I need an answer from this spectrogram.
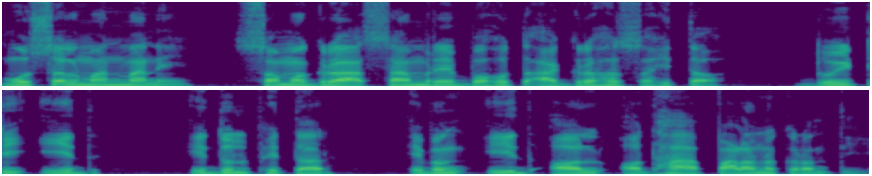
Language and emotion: Odia, neutral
